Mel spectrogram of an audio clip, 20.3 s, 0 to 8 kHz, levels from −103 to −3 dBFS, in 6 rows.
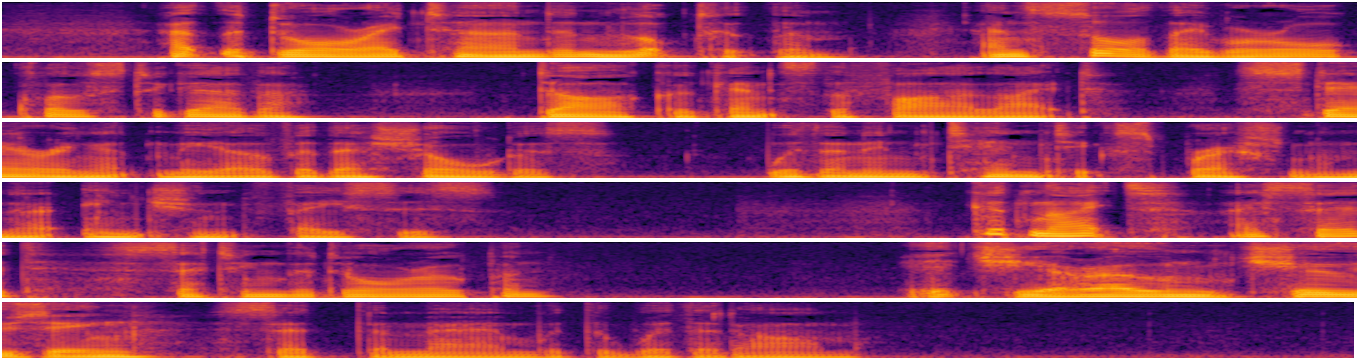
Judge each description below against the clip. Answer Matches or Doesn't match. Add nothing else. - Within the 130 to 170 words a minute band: Matches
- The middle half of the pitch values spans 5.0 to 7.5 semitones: Matches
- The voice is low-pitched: Matches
